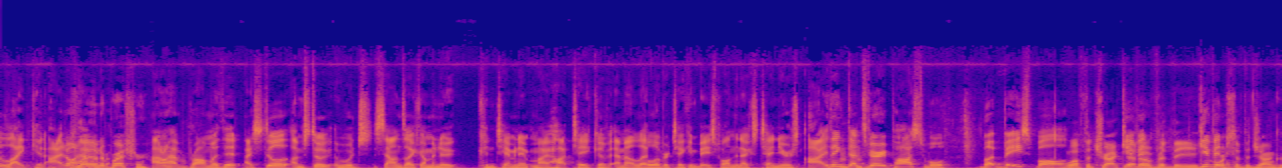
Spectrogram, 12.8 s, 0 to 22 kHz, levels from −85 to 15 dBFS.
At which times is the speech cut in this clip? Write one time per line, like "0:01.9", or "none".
0:05.3
0:06.5
0:08.3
